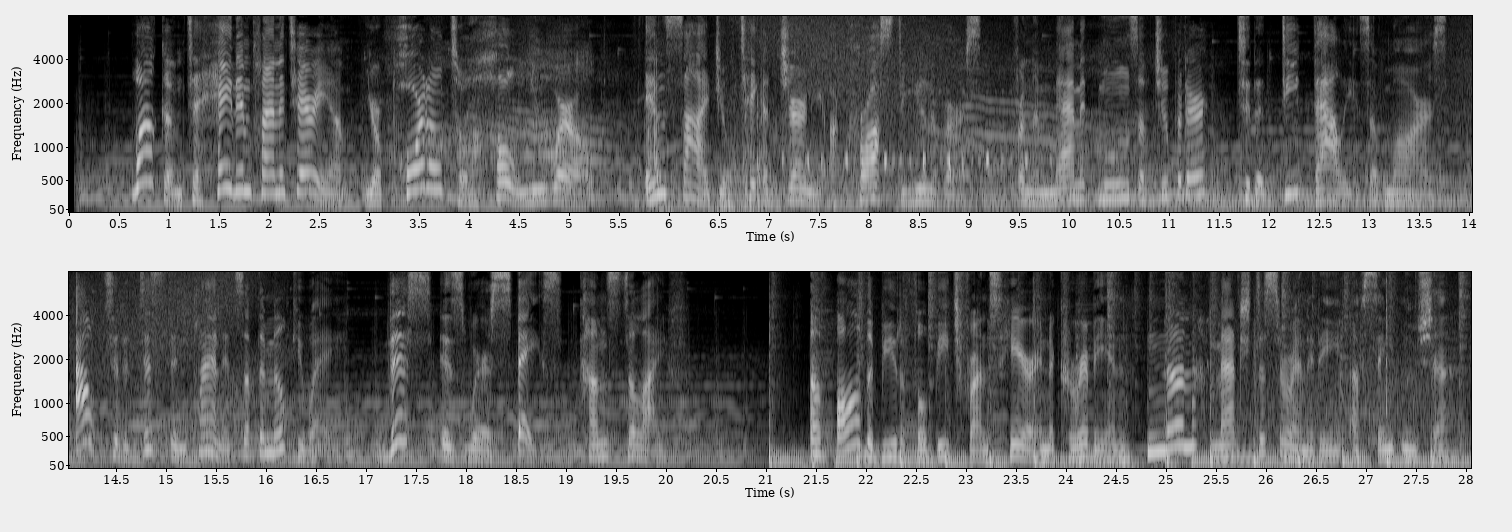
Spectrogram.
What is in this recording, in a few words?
Narration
